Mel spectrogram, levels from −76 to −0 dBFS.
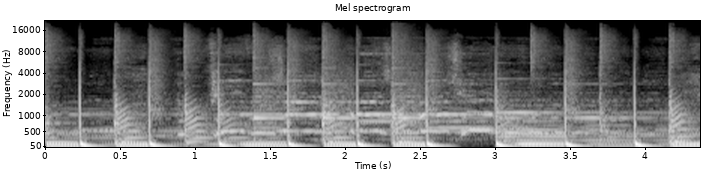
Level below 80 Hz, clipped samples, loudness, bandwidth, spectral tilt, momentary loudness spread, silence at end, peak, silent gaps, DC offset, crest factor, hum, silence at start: -16 dBFS; under 0.1%; -13 LUFS; 19.5 kHz; -5.5 dB/octave; 4 LU; 0 s; 0 dBFS; none; under 0.1%; 12 dB; none; 0 s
